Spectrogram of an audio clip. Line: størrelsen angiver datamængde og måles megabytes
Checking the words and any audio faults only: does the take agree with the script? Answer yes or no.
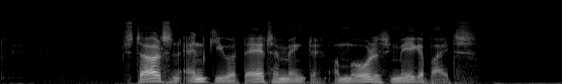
yes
